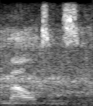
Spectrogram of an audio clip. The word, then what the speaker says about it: mountain: So that last, that suffix there, that tain, needs to be more of a tin.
